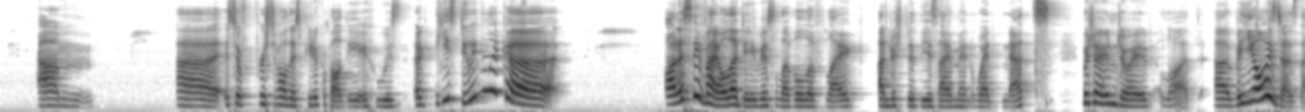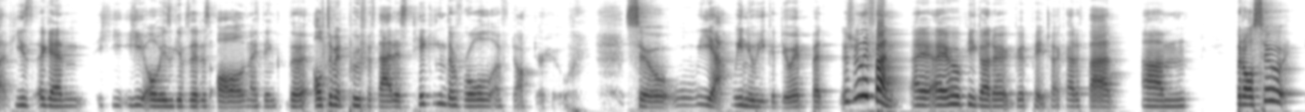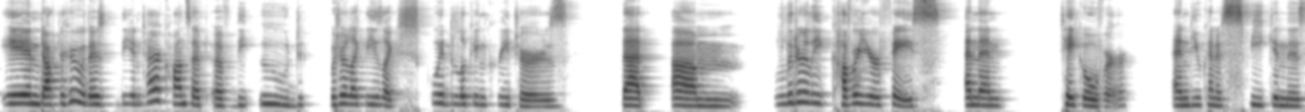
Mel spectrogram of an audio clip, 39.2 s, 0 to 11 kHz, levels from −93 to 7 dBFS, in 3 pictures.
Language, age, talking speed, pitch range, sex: English, 10-29, 190 wpm, 175-225 Hz, female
